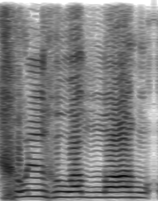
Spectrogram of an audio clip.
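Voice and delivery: 「Qul」をゆっくり強めに; a slow, firm Qul huwallahu; qul not overdone. Shown as a demonstration. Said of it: "tidak berlebihan".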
